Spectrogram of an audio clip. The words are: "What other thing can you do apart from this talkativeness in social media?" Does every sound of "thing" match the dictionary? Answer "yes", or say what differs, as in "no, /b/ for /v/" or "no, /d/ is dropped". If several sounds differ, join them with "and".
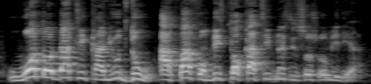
no, /t/ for /θ/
